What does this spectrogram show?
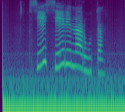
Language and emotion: Russian, neutral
